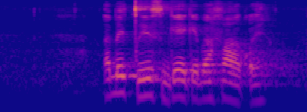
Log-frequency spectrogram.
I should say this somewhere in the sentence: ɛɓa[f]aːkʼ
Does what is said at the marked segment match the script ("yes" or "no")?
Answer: yes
